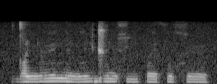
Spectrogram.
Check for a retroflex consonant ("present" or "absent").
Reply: absent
